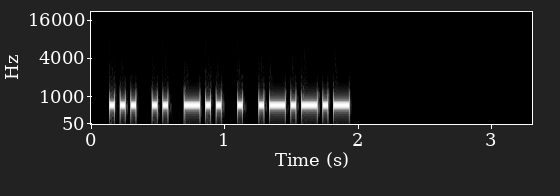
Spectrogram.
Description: Morse code, heard as a keyed tone, about 32 wpm, 700 Hz. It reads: SIDE.
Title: Sentences from Top 1000 Words - Review Part 1 - 30wpm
